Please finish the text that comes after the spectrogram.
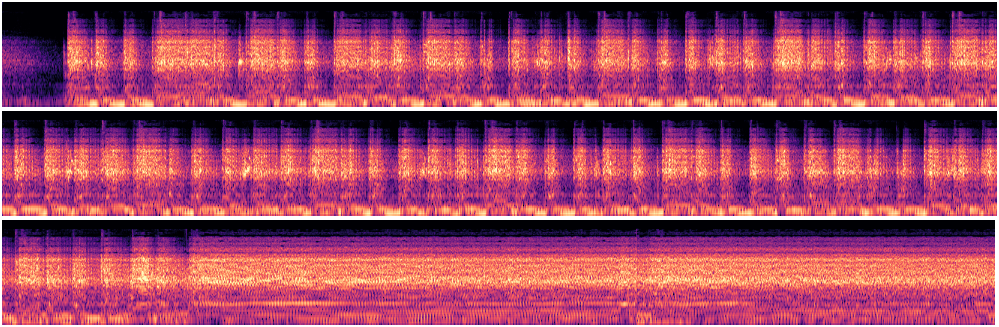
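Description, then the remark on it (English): A heavily distorted electric guitar riff chugs in a dense, driving rhythm, loud, then gives way to longer sustained, ringing chords near the end. No voices. “That's another great riff that used to start off with not quite so much distortion, lots of muting.”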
